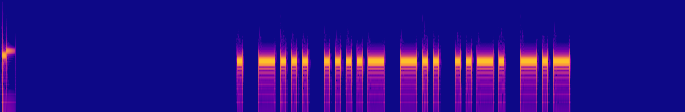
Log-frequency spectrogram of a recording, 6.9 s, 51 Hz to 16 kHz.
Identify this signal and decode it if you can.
Morse code, heard as a keyed tone, about 22 wpm, 700 Hz. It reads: EB4DFK
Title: DXCC-100 Call Signs - 6 Characters - 22wpm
